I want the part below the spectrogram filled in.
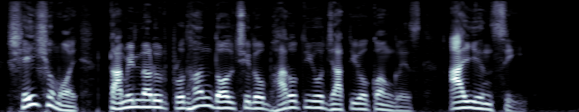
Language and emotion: Bengali, neutral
